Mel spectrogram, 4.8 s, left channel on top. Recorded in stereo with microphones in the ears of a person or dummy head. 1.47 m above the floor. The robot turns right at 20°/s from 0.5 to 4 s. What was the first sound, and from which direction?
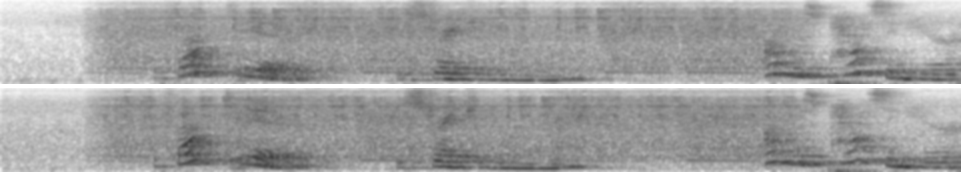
A woman speaking, 70° right.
